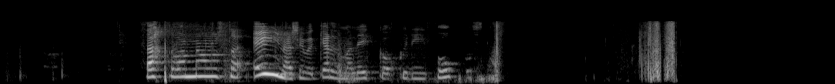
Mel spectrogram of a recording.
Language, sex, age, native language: Icelandic, female, 40-49, Icelandic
